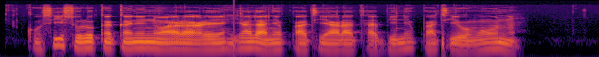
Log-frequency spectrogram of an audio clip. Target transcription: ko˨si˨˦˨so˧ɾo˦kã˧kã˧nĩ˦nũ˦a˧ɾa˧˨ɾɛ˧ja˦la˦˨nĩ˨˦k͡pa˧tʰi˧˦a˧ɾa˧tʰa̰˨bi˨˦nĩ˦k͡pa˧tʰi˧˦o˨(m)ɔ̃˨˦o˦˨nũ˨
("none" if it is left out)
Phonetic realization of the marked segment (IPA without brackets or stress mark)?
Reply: m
